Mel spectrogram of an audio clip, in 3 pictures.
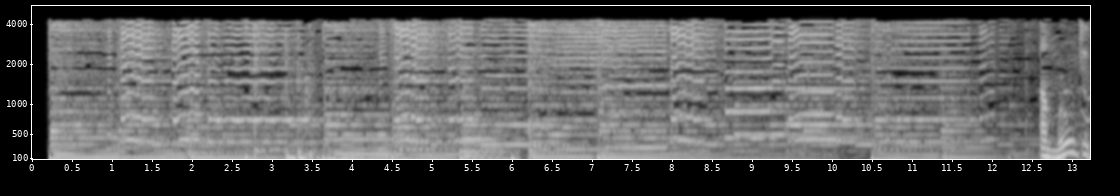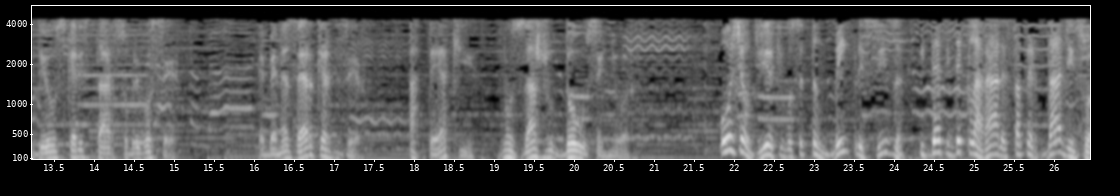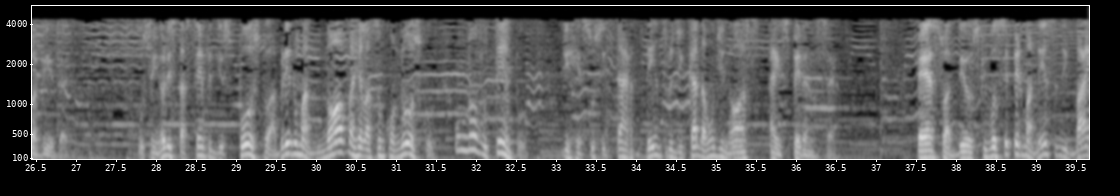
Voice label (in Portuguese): AO DOENTE M, Telemensagens, Gospel, masc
